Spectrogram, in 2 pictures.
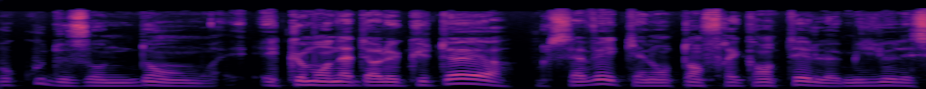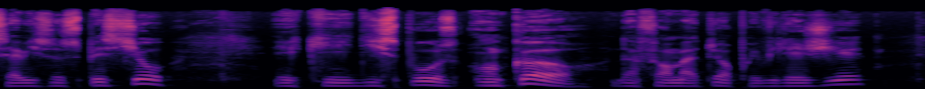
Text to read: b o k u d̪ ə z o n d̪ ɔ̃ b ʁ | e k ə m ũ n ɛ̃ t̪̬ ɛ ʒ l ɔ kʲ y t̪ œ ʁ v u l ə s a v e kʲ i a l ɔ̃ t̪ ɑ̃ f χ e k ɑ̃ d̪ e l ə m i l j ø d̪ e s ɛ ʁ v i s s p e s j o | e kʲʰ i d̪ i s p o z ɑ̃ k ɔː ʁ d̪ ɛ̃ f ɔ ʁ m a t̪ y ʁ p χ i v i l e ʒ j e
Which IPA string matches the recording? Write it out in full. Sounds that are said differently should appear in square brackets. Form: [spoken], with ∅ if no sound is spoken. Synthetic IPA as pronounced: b o k u d̪ ə z o n d̪ ɔ̃ b ʁ | e k ə m [ɔ̃] n ɛ̃ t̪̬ ɛ [ʁ] l ɔ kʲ y t̪ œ ʁ v u l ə s a v e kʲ i a l ɔ̃ t̪ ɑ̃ f χ e k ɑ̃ [t̪] e l ə m i l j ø d̪ e s ɛ ʁ v i s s p e s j o | e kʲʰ i d̪ i s p o z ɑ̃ k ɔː ʁ d̪ ɛ̃ f ɔ ʁ m a t̪ [œ] ʁ p χ i v i l e ʒ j e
